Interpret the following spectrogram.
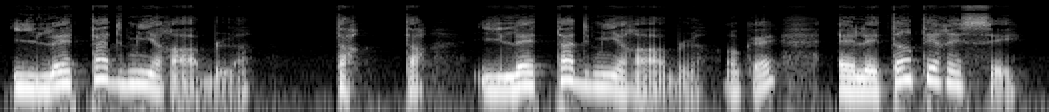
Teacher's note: you should make the liaison, and in that case, it's with T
